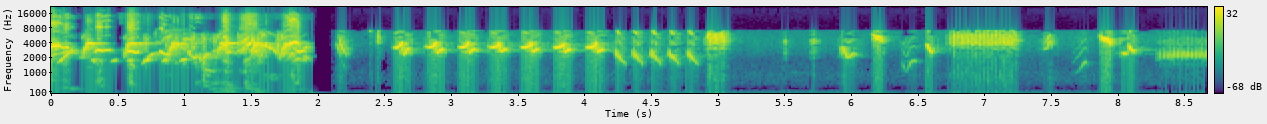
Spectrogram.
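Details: Greater green leafbird, champion at 2021 national contests, singing rough 'tembakan' bursts: a harsh opening flurry, then a series of about a dozen quick, evenly spaced high chips, followed by short buzzy notes and whistles.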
